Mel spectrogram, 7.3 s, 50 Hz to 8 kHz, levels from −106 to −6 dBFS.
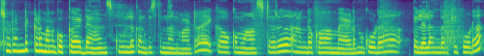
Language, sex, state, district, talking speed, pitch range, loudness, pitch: Telugu, female, Andhra Pradesh, Chittoor, 140 wpm, 255-295 Hz, -15 LUFS, 270 Hz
